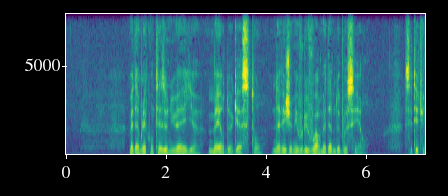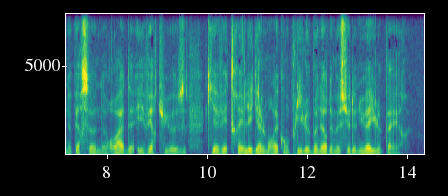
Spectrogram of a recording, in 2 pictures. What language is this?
French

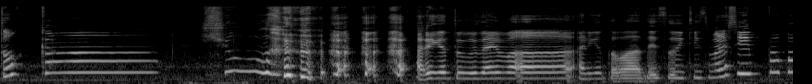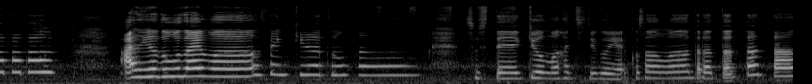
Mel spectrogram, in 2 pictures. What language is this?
Japanese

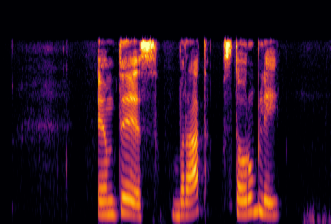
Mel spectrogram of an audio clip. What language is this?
Russian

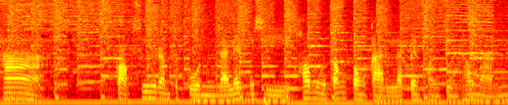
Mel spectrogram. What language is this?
Thai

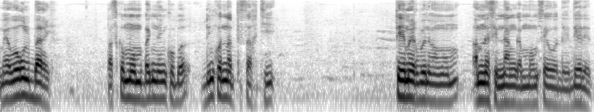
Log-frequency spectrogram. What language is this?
Wolof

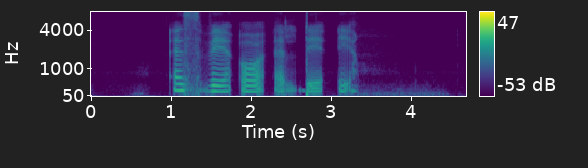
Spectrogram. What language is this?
Swedish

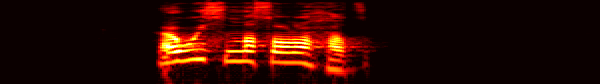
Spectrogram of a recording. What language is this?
Kabyle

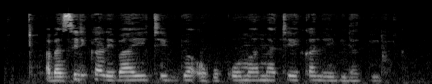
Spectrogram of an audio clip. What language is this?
Ganda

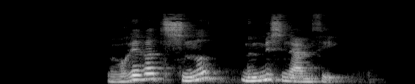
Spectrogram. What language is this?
Kabyle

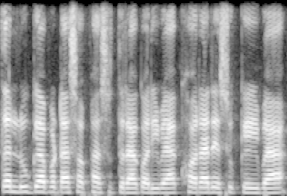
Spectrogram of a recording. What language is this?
Odia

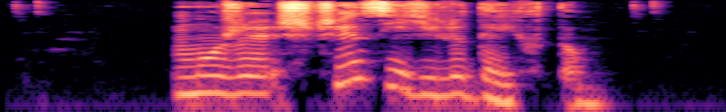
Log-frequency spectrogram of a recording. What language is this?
Ukrainian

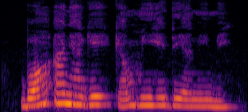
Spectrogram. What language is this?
Igbo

